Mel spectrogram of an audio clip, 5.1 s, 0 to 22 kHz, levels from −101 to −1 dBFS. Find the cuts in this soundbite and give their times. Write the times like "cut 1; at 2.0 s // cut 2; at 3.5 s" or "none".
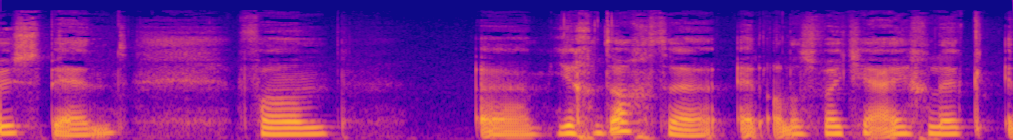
none

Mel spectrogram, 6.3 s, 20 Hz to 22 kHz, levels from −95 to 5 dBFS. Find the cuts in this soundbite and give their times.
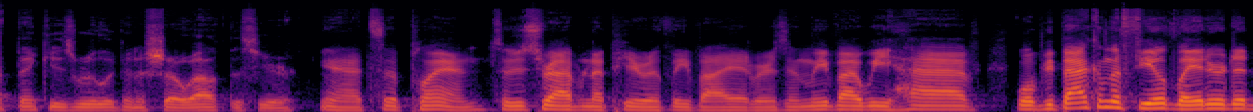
cut 1; at 5.0 s

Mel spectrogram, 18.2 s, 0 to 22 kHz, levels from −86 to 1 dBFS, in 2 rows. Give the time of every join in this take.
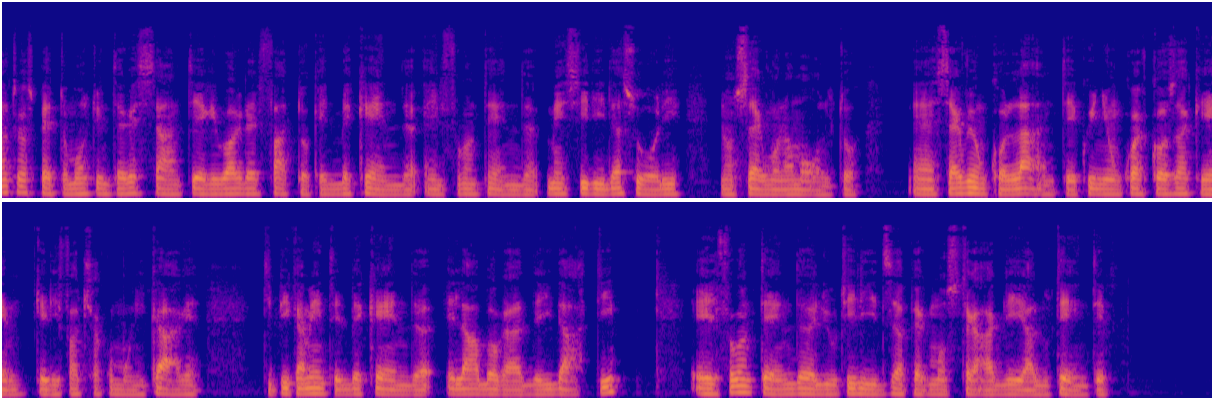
none

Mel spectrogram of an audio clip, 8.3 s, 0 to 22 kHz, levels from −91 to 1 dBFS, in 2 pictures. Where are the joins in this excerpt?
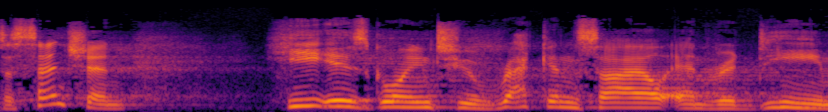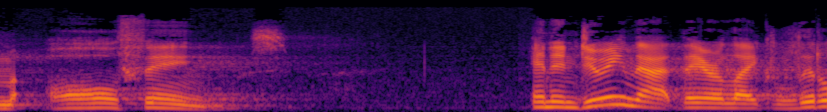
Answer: cut 1; at 6.7 s

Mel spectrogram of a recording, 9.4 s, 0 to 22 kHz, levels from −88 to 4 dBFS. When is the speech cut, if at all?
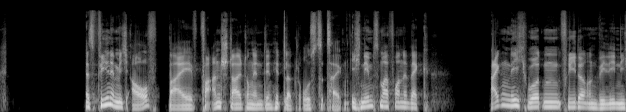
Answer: cut 1; at 2.4 s // cut 2; at 5.2 s

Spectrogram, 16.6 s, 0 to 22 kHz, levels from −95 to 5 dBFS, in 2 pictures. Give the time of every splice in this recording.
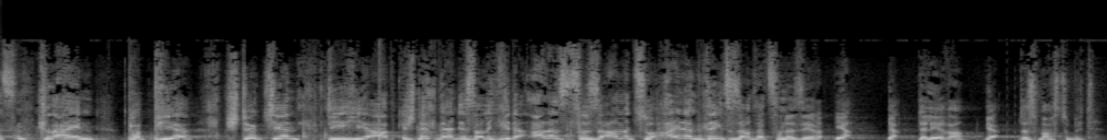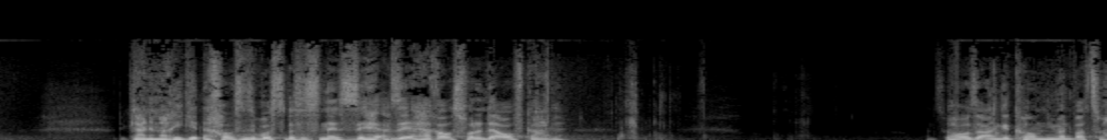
cut 1; at 11.2 s

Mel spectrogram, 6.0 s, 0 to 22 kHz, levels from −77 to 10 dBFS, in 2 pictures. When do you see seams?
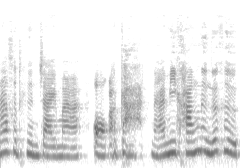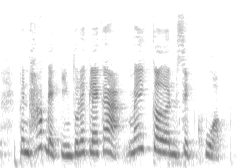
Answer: cut 1; at 1.1 s

